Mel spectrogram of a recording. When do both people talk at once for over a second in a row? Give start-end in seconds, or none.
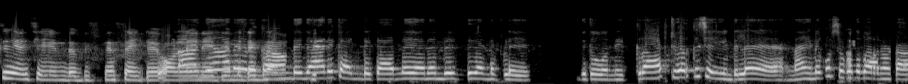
1.8-3.3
